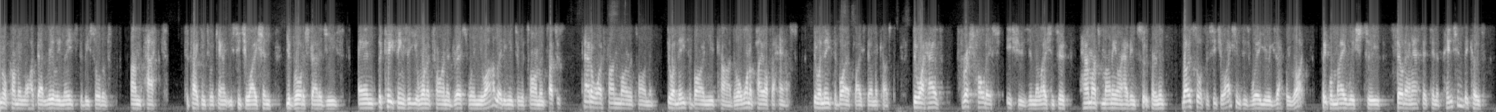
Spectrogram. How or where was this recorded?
phone line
